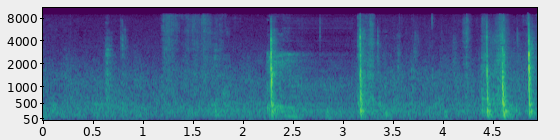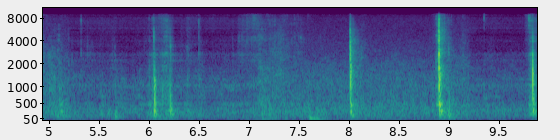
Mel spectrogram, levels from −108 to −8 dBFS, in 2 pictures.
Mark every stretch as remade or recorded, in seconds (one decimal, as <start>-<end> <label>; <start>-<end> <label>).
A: 0.0-2.4 recorded; 2.4-3.1 remade; 3.1-5.2 recorded; 5.2-7.1 remade; 7.1-9.2 recorded; 9.2-9.9 remade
